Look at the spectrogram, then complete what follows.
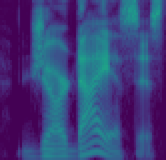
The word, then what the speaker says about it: giardiasis: It is giardiasis. Giardiasis. Or giardiasis, or jardias. Now, how do you say that one? Jardiasis, that would be it.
